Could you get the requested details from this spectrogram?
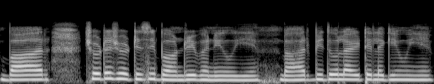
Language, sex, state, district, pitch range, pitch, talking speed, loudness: Hindi, female, Chhattisgarh, Bastar, 210-230 Hz, 215 Hz, 205 wpm, -13 LUFS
